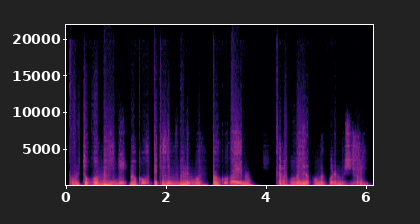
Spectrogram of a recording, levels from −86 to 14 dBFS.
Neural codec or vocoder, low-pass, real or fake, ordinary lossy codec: codec, 44.1 kHz, 0.9 kbps, DAC; none; fake; none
